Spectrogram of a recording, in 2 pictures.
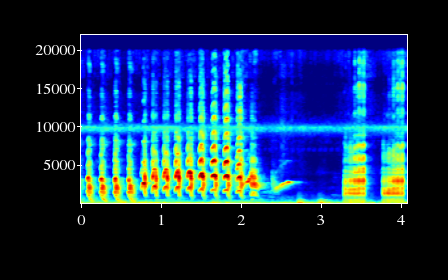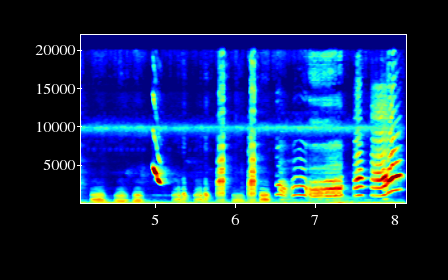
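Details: Nias hill myna in full voice, unedited lure song meant to make silent mynas answer: fast run of harsh, even repeated notes about three per second, then scattered squawks, clicks and rising whistled swoops.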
